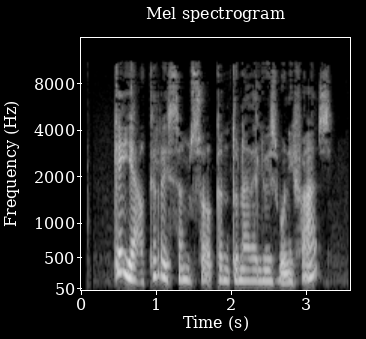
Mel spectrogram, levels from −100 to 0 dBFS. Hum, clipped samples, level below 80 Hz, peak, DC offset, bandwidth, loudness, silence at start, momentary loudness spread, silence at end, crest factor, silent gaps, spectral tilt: none; under 0.1%; -72 dBFS; -2 dBFS; under 0.1%; 11.5 kHz; -24 LUFS; 0.45 s; 9 LU; 0.25 s; 22 dB; none; -4.5 dB/octave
